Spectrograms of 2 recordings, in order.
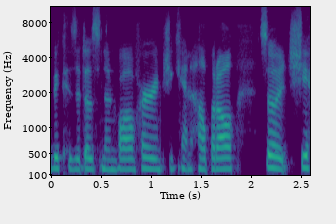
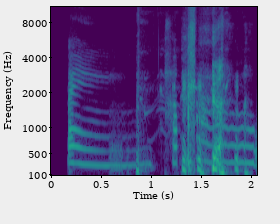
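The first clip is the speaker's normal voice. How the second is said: mock bored flat delivery, higher pitch; 5 semitones higher than usual. Acting out a character idly shooting into the air: imitating a bored-sounding voice. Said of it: "literally the most bored sounding".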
